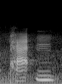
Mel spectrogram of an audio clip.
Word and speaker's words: Patton: the name pan that the name is actually pronounced P Patton but I don't really pronounce it that way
